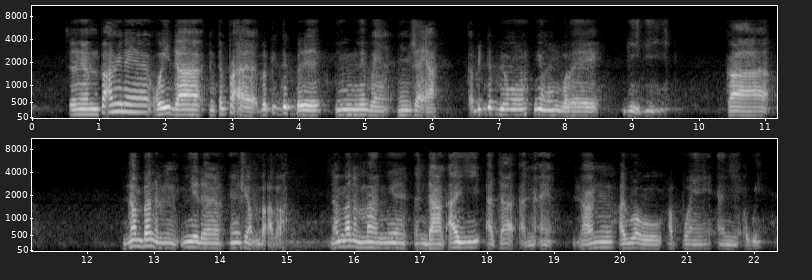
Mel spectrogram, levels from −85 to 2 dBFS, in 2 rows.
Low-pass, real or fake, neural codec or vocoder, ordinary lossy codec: 7.2 kHz; fake; codec, 16 kHz, 1.1 kbps, Voila-Tokenizer; AAC, 32 kbps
